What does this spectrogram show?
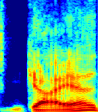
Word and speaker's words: Gaia: called uh and I I don't normally pronounce it correctly my son always corrects me uh but it's Gaia g i a i g i a i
